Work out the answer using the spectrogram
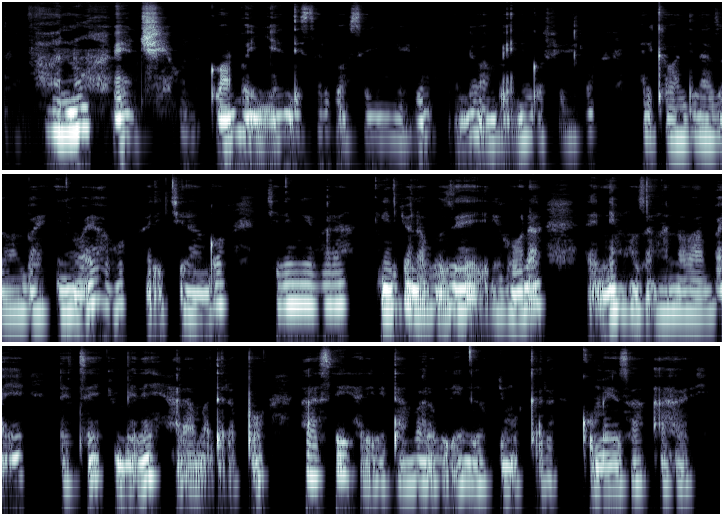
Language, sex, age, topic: Kinyarwanda, male, 18-24, government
